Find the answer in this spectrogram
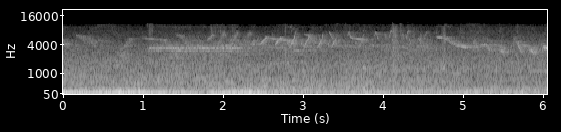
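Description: Small birds chirping in quick runs of short, sweeping high notes, over low background noise.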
